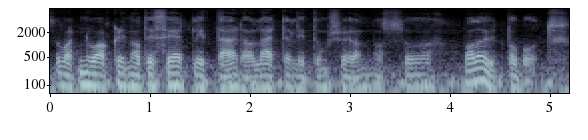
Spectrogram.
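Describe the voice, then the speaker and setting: Lively intonation in a northern Norwegian accent, at a fairly slow pace with long, frequent pauses and noticeable background noise. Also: man. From Northern Norway, Velfjord near Brønnøysund. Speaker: ship's first mate. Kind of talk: radio interview.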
